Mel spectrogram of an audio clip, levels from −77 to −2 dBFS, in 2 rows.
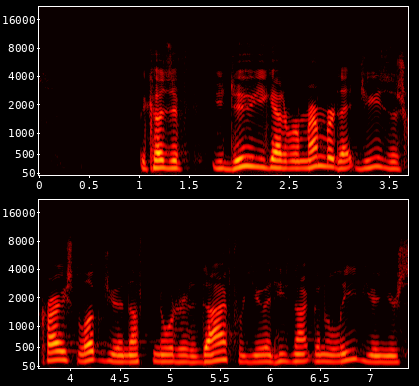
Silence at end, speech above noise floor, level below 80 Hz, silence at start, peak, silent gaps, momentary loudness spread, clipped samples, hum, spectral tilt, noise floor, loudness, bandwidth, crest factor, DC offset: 0 s; 40 dB; under -90 dBFS; 1 s; -18 dBFS; none; 8 LU; under 0.1%; none; -7 dB/octave; -77 dBFS; -37 LUFS; 13 kHz; 20 dB; under 0.1%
